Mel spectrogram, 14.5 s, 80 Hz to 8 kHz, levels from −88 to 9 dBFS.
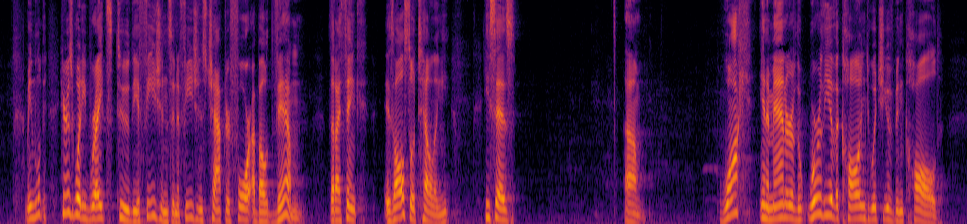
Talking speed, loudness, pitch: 170 wpm, -21 LUFS, 135 Hz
